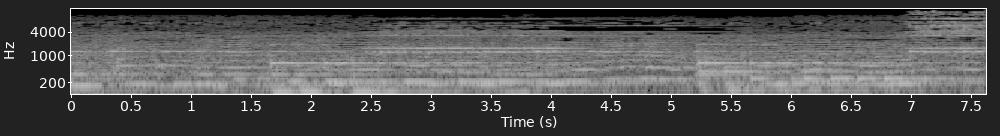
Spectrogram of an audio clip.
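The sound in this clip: A telephone ringing: a bright electronic ring pattern that repeats in cycles, steady and fairly loud, with no voices.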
